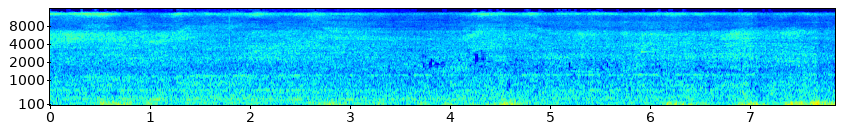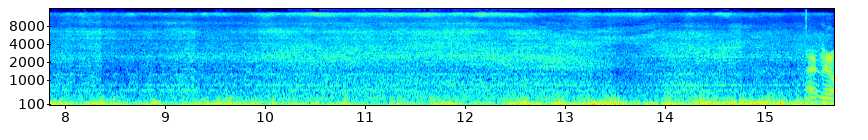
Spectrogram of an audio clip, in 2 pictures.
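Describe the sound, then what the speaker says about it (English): Alaska Airlines Boeing 737 MAX 9 jet taking off for Portland, a broad low jet-engine roar that builds from a moderate rumble to a louder, sustained thrust, with faint talk mixed in. "we got Alaskan Airlines taking off"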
